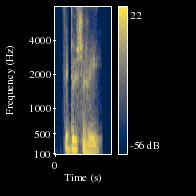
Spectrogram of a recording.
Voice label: "fiduciary", Indian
